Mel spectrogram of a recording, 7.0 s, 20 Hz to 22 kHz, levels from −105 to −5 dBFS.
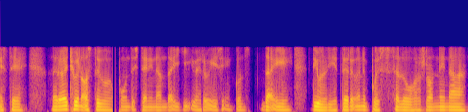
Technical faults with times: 1.68-1.73 packet loss on an ADPCM call
4.60-4.69 packet loss on an ADPCM call
6.36-6.43 packet loss on an ADPCM call

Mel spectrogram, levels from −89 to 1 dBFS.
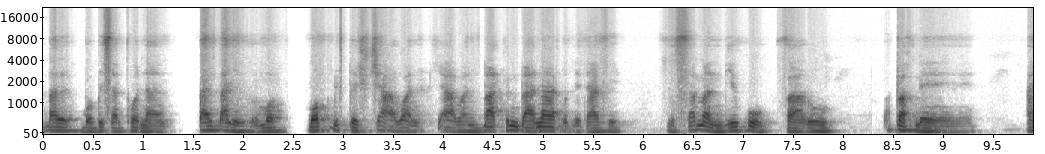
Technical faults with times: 0.00-9.90 sample clock jitter

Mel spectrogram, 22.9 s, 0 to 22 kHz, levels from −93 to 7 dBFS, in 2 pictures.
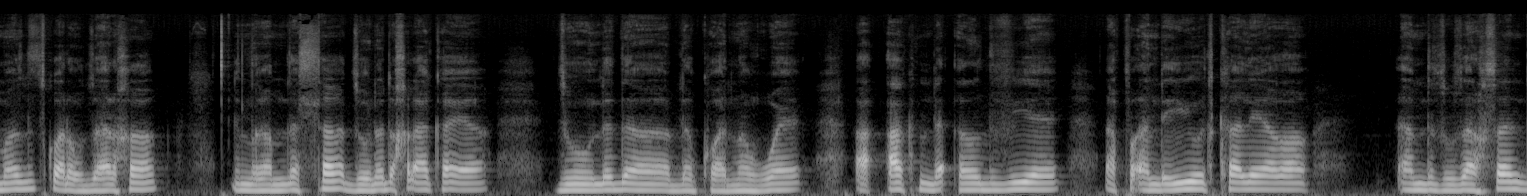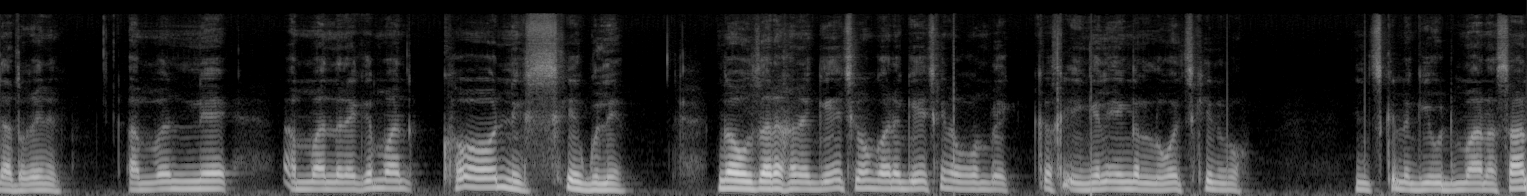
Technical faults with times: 18.61-22.72 periodic USB or driver dropouts

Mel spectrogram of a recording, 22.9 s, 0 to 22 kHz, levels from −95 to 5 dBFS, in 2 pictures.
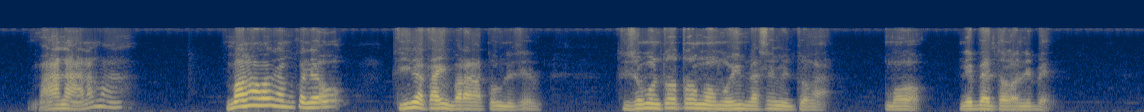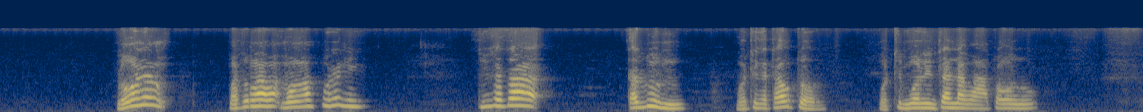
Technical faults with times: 0.00-22.88 Bluetooth LC3 compression

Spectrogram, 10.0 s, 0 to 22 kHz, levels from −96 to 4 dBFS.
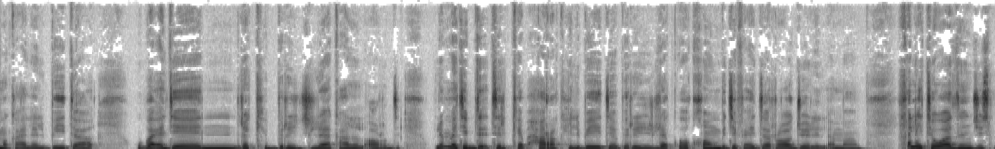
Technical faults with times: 0.00-9.96 generation loss

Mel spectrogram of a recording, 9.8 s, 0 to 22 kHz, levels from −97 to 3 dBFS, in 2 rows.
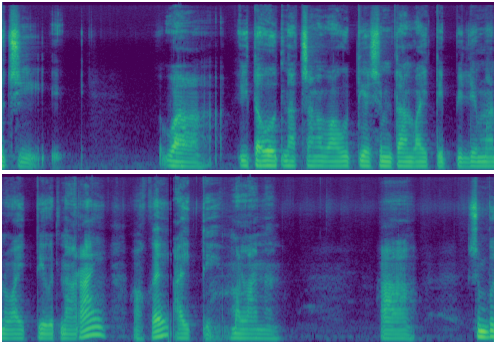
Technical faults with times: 6.57-6.64 damaged data in a compressed stream

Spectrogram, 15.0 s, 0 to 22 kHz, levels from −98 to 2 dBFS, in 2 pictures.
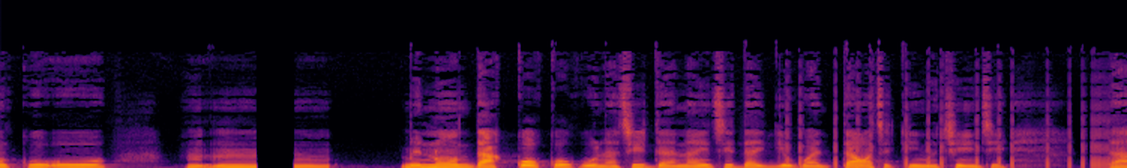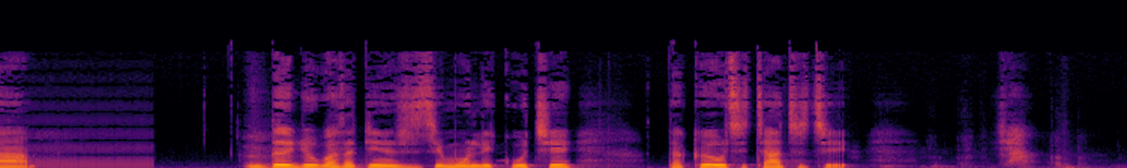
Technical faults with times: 1.70-1.96 playback stall
5.24-7.23 GSM signalling bursts
7.27-8.53 GSM phone buzz

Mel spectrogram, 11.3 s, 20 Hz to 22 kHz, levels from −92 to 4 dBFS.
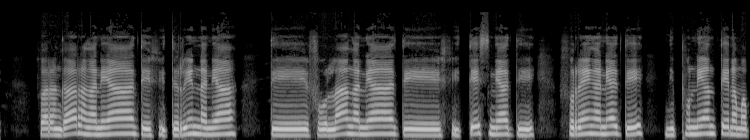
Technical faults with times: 0.00-11.26 sample clock jitter
1.55-1.72 short stall from a late packet
6.88-7.43 jitter buffer speed-up

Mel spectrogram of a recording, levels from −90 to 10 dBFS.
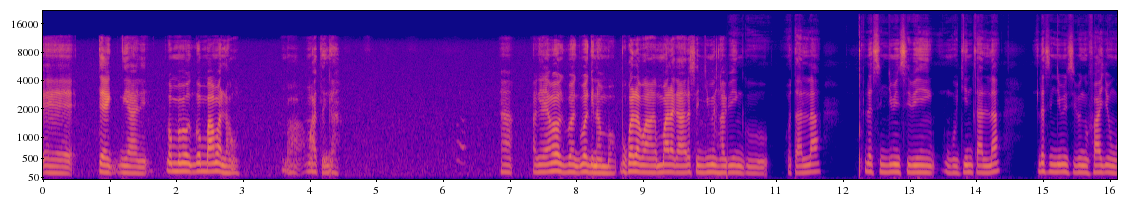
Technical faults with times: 0.00-10.28 input switched to a poorer device

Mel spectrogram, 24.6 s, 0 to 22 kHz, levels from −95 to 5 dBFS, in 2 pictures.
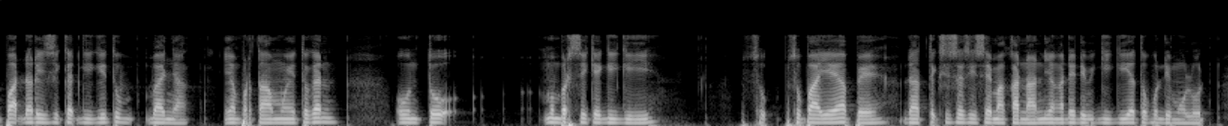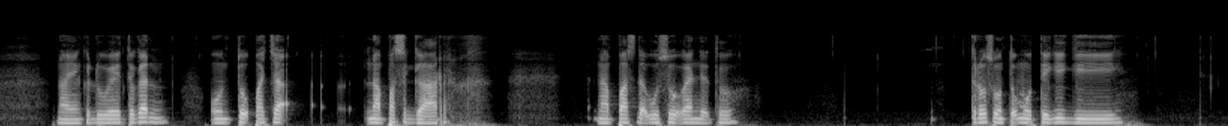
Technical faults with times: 0.00-24.56 Dolby Digital compression

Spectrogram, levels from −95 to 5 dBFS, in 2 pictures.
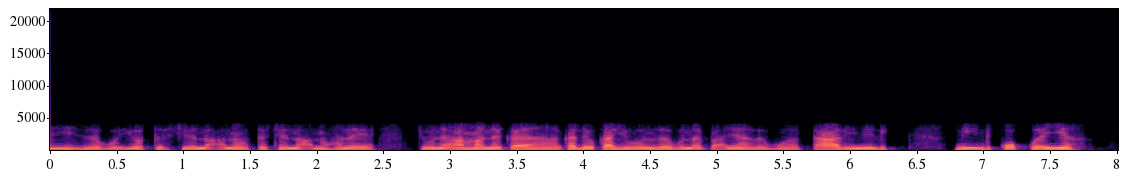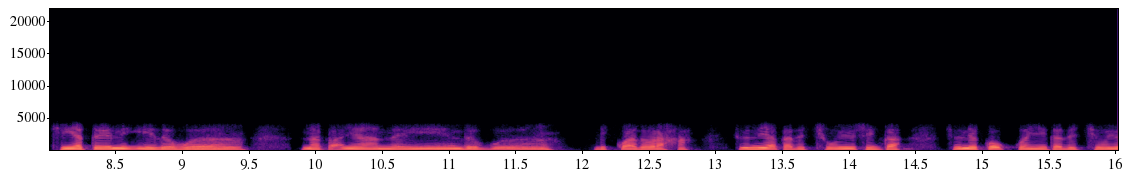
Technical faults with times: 0.00-16.02 Opus voice compression

